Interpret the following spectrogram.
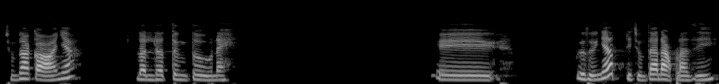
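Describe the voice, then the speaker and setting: Teaching Japanese on a livestream, a woman from Vietnam speaks unhurriedly in a mid-range, fairly bright voice, leaving long pauses. Her lesson is full of rhetorical questions and fillers, and the livestream sound is dry and slightly dull.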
